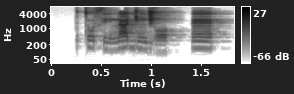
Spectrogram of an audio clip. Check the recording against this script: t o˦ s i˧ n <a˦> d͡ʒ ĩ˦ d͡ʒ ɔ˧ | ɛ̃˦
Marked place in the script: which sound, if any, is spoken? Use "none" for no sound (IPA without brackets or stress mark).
a˦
